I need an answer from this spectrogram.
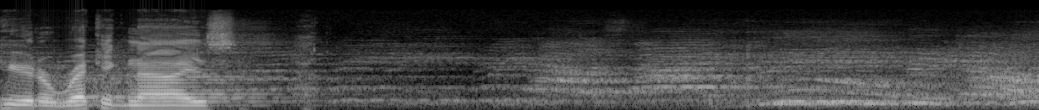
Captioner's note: background chanting, “Free, free Palestine!”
